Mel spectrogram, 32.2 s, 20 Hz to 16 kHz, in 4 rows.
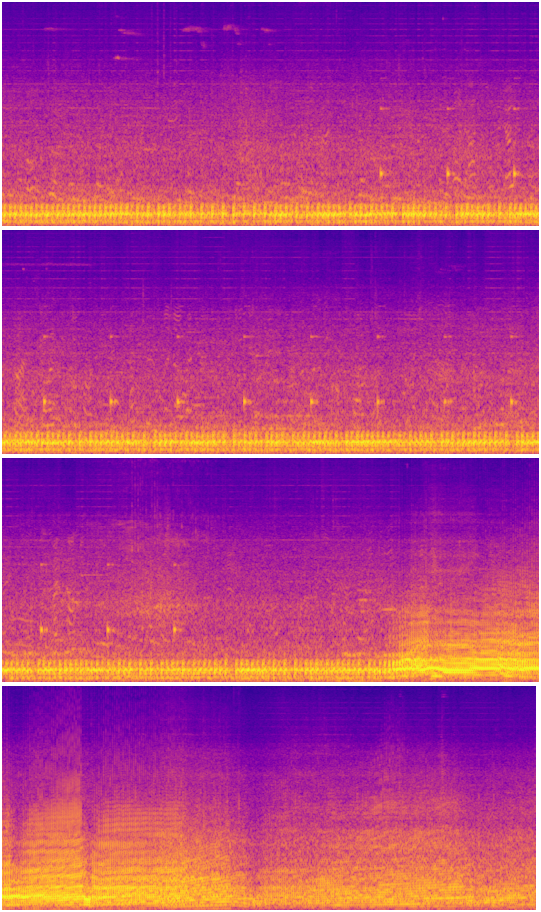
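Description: Busy city intersection: steady traffic hum mixed with crowd voices, with a faint regular ticking through the middle. From about 22 to 27 seconds in, a louder vehicle engine passes and accelerates, then drops back to the traffic hum.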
